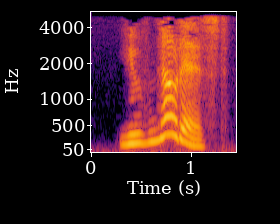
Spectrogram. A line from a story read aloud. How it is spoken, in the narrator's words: she exclaimed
